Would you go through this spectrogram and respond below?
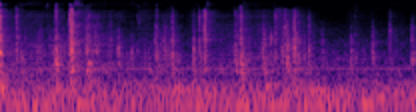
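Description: Rapid, irregular knife chops on a cutting board as dates are cut up, a dense run of sharp clicking taps close by with no talking.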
